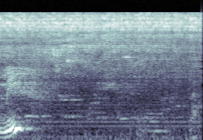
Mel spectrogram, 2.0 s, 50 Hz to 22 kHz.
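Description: Steady high-pitched hiss of a high-voltage, high-frequency electrical discharge. The current comes from a step-up transformer rig putting out roughly 100,000 to a quarter of a million volts, passing through a person's body to light a fluorescent tube.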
